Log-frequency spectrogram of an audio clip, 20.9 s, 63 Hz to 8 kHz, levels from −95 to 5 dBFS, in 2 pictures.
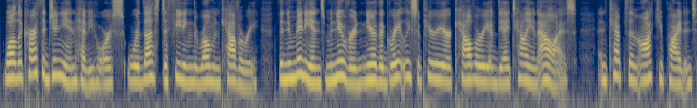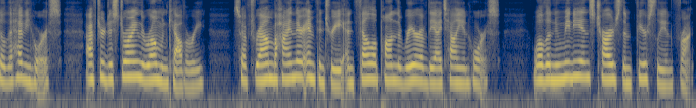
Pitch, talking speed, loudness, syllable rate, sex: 215 Hz, 165 wpm, -19 LUFS, 5.6 syllables/s, female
